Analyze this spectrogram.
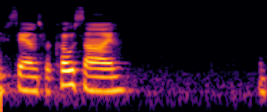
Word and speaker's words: cosine: shorter it's not also cost isn't even the right sound at the beginning of that word it's cosine cos maybe but also it's just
